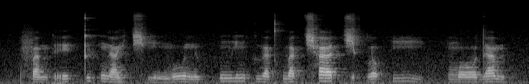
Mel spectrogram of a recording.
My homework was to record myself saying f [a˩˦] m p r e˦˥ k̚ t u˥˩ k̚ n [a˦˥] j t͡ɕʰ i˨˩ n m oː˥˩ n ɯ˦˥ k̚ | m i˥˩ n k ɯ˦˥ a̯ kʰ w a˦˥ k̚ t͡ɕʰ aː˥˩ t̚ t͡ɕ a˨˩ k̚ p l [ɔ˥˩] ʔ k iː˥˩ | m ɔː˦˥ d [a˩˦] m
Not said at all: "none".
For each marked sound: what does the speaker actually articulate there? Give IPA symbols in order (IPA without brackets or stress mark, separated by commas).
a˧, a˦˥, ɔ˥˩, a˥˩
